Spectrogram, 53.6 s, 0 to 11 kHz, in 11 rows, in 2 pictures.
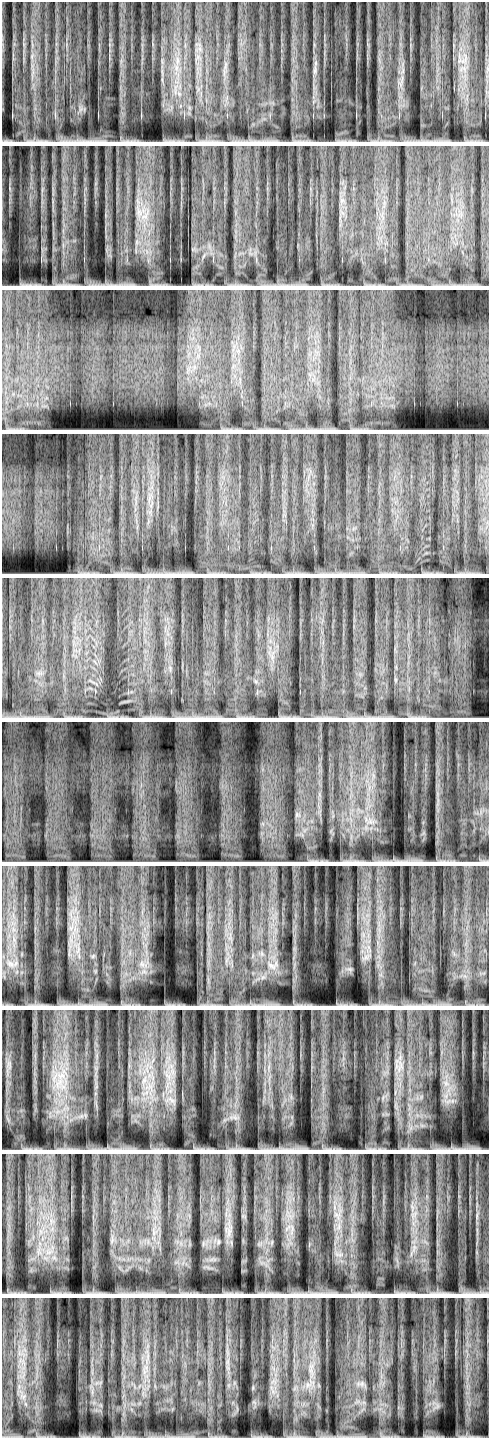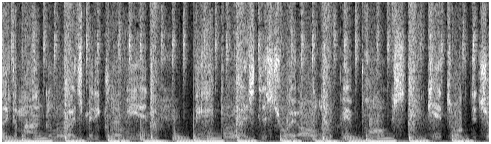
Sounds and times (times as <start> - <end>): Electronic music: 0.0 - 53.5.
